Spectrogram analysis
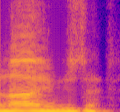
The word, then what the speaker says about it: lives: Loads of people have lost their lives，have lost their lives。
